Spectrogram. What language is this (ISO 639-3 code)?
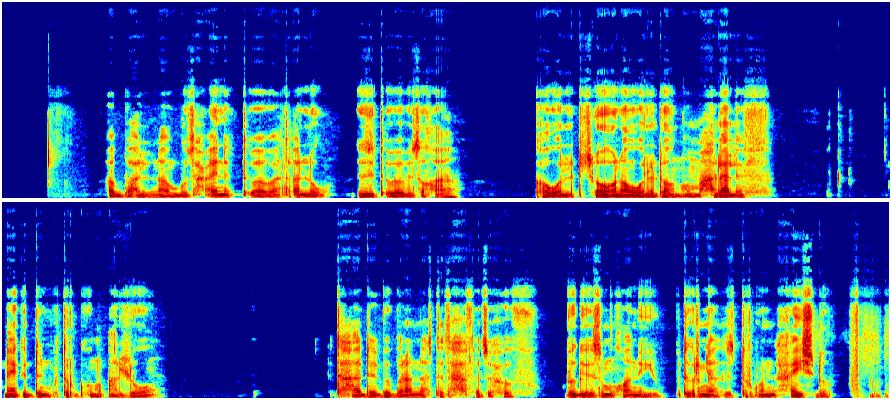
tir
